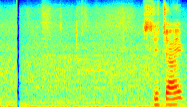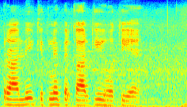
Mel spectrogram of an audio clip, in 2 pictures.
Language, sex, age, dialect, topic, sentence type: Hindi, male, 25-30, Marwari Dhudhari, agriculture, question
